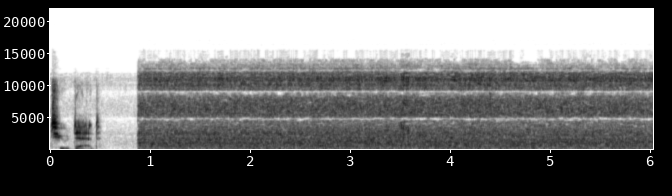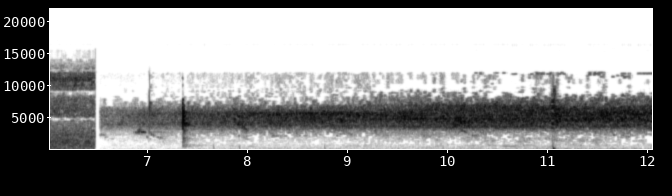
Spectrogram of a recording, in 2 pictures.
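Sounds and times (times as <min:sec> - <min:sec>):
floodwater rushing: 0:00.8 - 0:06.5
high hiss: 0:00.9 - 0:12.0.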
